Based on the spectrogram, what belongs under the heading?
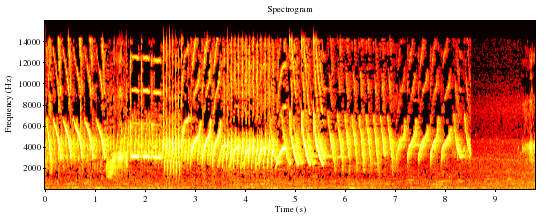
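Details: Contest-winning canary giving its training song, a varied run of fast rolling trills, sweeping slurred notes and sharp descending chips in rapid repeated tours, ending abruptly before a short quiet pause.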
